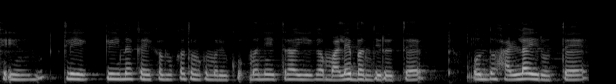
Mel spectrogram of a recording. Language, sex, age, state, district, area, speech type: Kannada, female, 18-30, Karnataka, Kolar, rural, spontaneous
